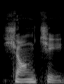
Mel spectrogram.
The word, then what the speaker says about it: Shang-Chi: Shang-Chi.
